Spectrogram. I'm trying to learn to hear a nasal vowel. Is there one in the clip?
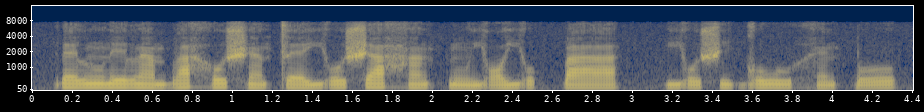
yes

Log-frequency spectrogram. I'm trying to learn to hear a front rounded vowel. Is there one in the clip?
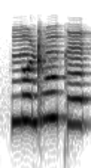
yes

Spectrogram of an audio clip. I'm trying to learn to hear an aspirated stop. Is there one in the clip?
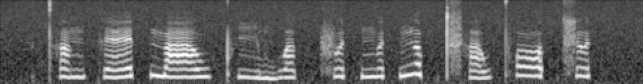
yes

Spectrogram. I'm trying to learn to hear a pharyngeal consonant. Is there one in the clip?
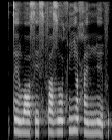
yes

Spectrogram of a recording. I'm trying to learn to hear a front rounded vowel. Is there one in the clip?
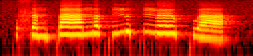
yes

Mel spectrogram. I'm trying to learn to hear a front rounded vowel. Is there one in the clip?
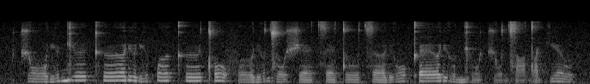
yes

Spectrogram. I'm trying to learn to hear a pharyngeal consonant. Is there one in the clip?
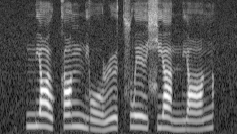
no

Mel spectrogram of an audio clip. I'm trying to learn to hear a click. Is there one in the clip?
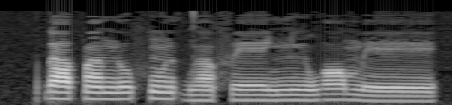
no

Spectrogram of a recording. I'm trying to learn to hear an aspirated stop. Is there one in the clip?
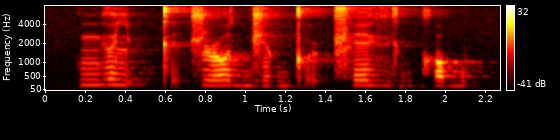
yes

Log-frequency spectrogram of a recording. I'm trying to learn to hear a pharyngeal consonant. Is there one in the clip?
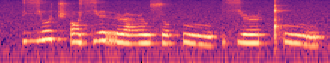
yes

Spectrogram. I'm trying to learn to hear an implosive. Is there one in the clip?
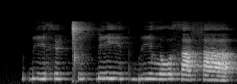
yes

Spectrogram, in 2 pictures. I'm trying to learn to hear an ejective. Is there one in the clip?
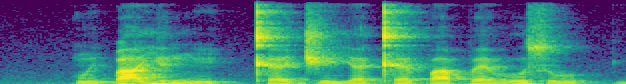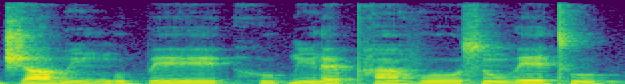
yes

